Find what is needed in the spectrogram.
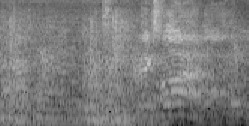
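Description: A live rock band's held final chord cuts off, followed by a low thump from the band as the song ends. Voices from the audience follow in the second half.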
